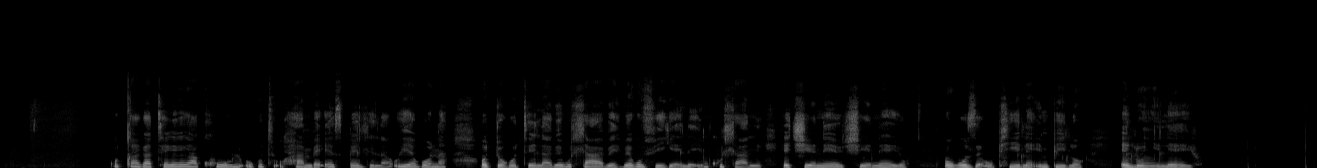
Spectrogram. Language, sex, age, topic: North Ndebele, female, 25-35, health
